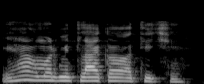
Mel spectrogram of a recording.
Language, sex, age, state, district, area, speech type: Maithili, male, 18-30, Bihar, Darbhanga, rural, spontaneous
